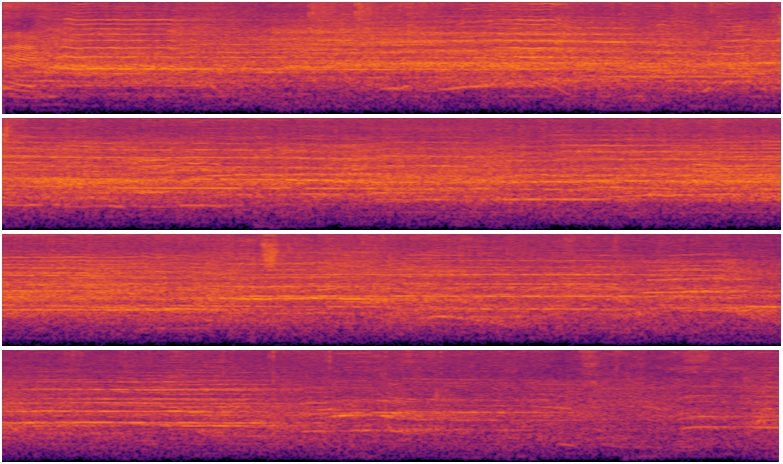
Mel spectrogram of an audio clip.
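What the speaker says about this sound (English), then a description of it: "we ask that you please limit your applause so the next graduate's name may be heard" A large university commencement crowd applauds and cheers as a graduate's name is read, with a dense, steady wash of clapping, shouts and chatter, loud and continuous throughout.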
